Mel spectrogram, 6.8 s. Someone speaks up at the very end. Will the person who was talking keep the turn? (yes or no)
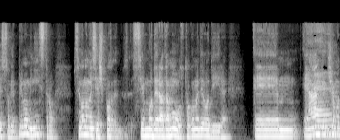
yes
